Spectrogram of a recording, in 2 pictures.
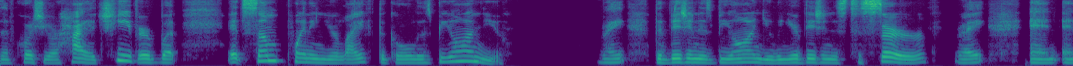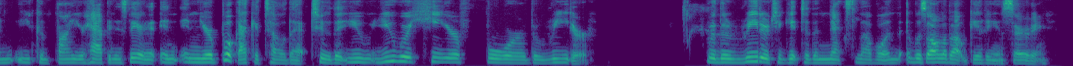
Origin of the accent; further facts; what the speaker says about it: Chicago, Illinois, United States; I'm from Chicago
